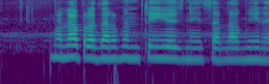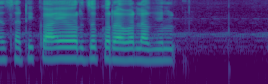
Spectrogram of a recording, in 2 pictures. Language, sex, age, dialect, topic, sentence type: Marathi, female, 31-35, Standard Marathi, banking, question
